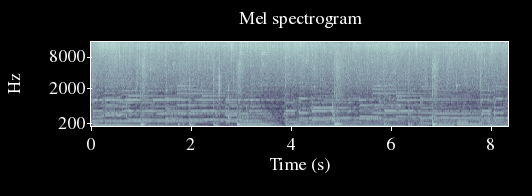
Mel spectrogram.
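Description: Chopped vegetables sizzling and frying in a hot wok as they are stirred with a wooden spatula, with a few knocks of the spatula against the pan. Easy-listening background music plays over it.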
